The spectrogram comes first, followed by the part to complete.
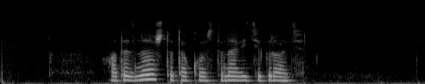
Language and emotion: Russian, neutral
